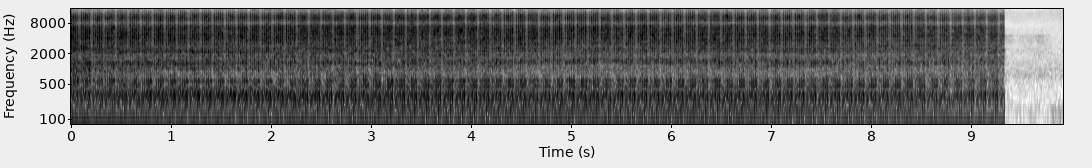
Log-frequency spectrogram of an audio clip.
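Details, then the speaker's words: 1980 Datsun 280ZX 2+2, one owner, 300,000 miles, bought non-running and started after a fuel pump relay was fitted: steady idle with a crisp, even puffing tick about three per second over the exhaust note, a slight exhaust leak. "as you can hear it has a slight exhaust leak"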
